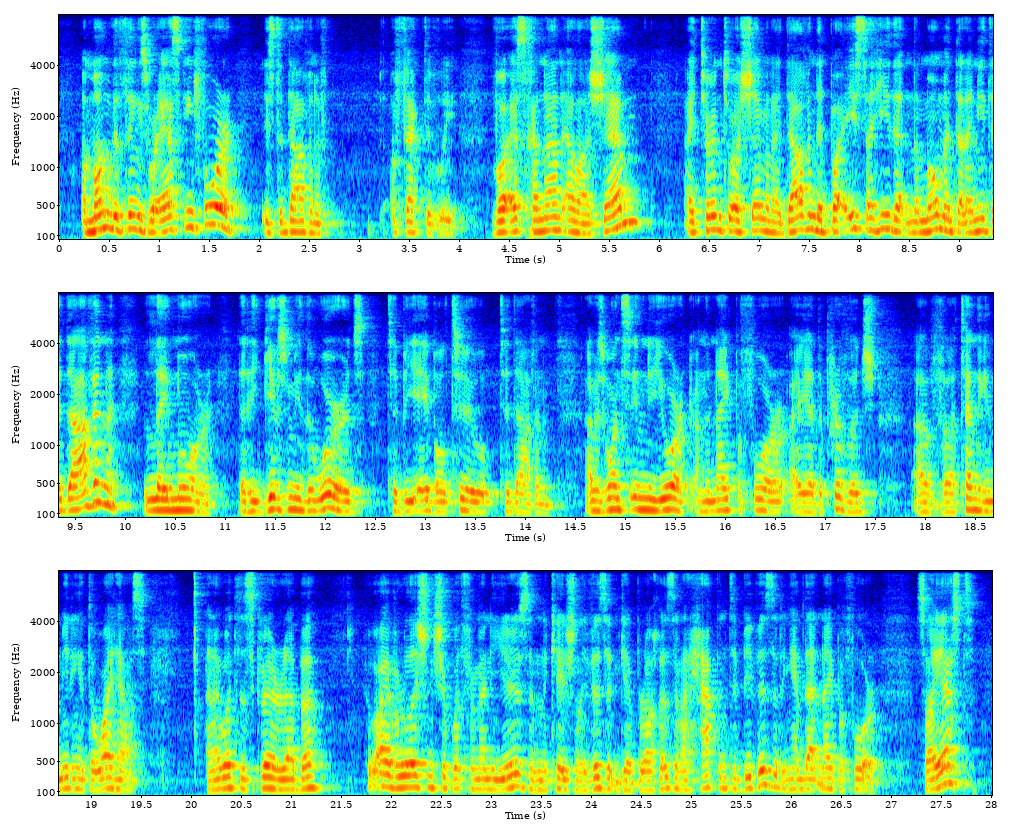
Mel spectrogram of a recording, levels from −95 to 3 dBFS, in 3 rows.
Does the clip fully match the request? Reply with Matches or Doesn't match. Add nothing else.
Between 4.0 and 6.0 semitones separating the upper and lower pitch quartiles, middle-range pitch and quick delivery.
Doesn't match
